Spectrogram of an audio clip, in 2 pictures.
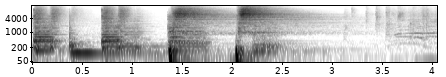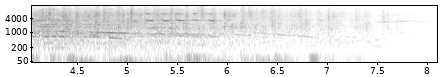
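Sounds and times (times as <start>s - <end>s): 
rock music: 0.0s - 3.2s.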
